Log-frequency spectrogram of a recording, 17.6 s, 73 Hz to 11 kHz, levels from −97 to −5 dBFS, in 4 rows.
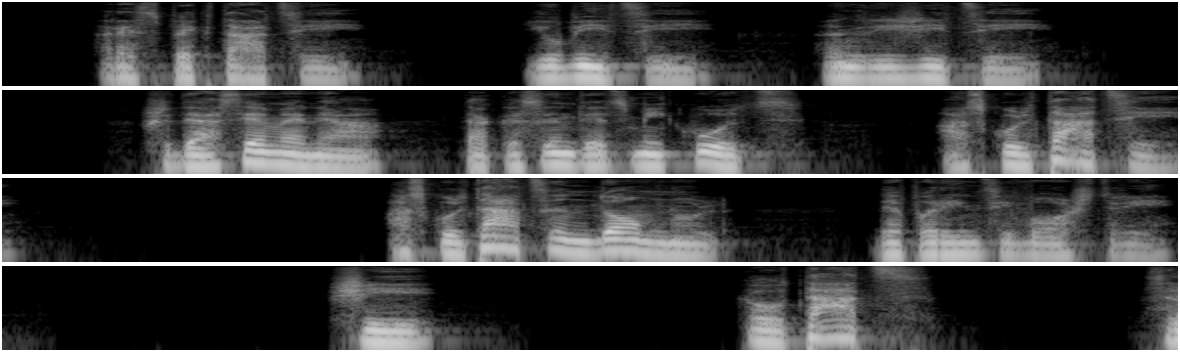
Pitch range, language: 110-125 Hz, Romanian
